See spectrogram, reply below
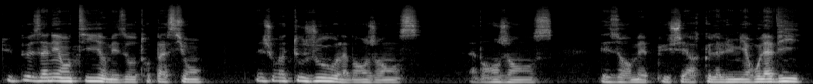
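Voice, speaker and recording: A man's voice: mid-range voice, unhurried, dark tone, natural voice. A man voicing a wretched, vengeful male creature, reproachful and menacing, in an audiobook reading.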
